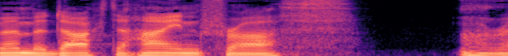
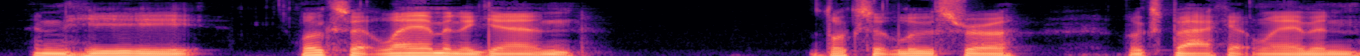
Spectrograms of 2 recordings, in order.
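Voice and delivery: ordinary talk

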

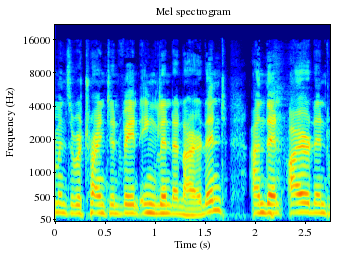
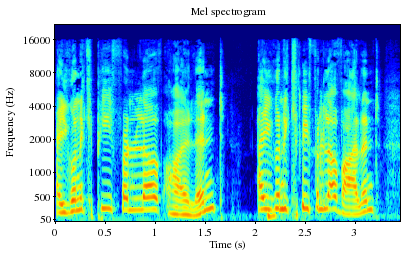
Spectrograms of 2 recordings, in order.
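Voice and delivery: put-on English accent, pitched up; 5 semitones higher than usual. Retelling what a student asked him: imitating an English accent. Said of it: "that sounds English".

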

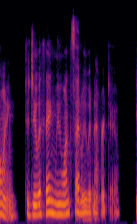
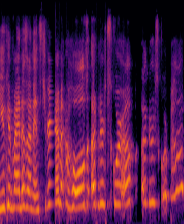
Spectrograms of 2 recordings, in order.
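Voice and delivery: very high words spoken through a yawn; 11 semitones higher, 4 dB louder than usual. Podcast host giving the show's social handles while yawning. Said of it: "Sorry, I was yawning".

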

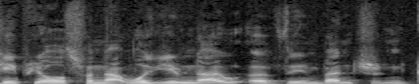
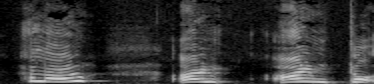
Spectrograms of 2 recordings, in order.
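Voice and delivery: very high-pitched, slow, made-up put-on voice. Asked by the other speaker to do one, the speaker tries a very high-pitched voice. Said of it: "do a very high pitched voice now".

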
